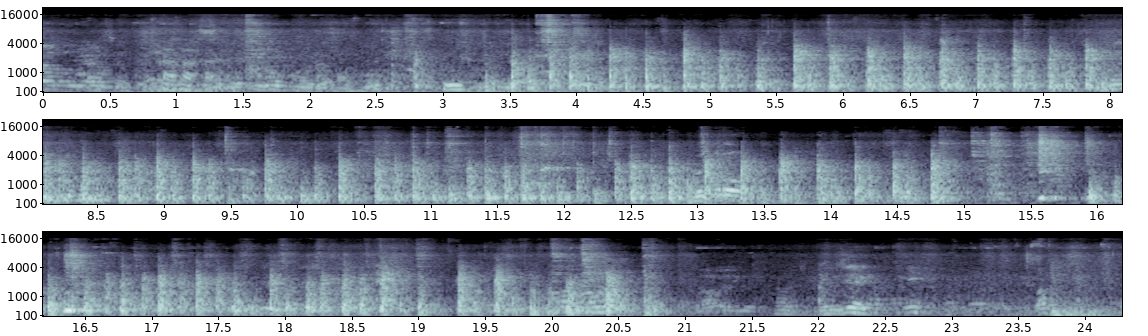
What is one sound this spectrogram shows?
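Several men talk loudly over one another nearby.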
